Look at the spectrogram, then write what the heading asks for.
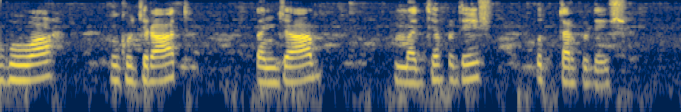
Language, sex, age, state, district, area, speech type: Sindhi, male, 45-60, Madhya Pradesh, Katni, urban, spontaneous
